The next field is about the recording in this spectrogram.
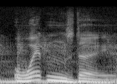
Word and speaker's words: Wednesday: Wednesday. – There you go. There are three syllables in Wednesday.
